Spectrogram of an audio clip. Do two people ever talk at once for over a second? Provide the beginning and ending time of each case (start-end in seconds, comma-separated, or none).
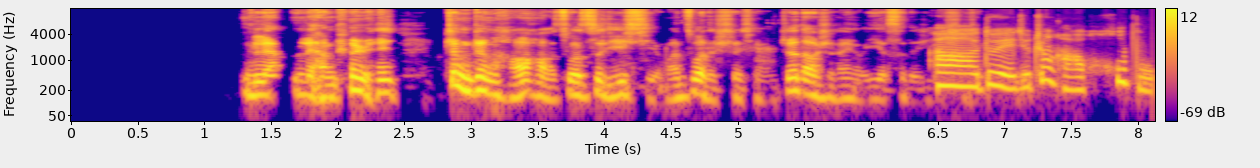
none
